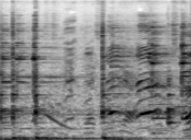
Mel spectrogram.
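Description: Live Javanese ensemble music accompanying an ebeg (kuda lumping) dance: repeated hand-drum strokes and steady pitched instrument tones, with a voice singing or calling over them.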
